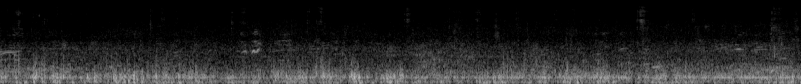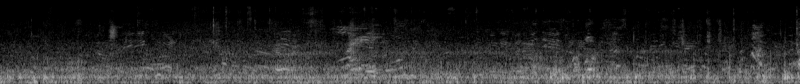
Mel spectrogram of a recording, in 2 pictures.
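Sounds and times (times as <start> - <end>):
crowd of people talking: 0.0 - 16.0
wind rumbling on microphone: 0.0 - 16.0.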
